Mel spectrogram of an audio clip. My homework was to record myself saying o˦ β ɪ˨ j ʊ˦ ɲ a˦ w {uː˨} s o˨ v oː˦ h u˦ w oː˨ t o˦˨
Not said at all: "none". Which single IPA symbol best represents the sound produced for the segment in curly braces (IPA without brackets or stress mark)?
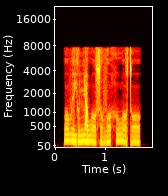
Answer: oː˨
